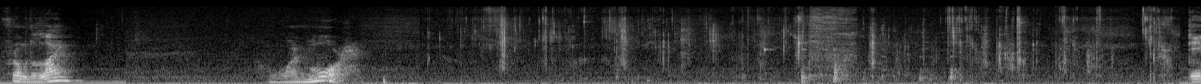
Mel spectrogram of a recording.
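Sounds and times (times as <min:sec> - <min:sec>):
man chewing food: 0:03.7 - 0:11.9.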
